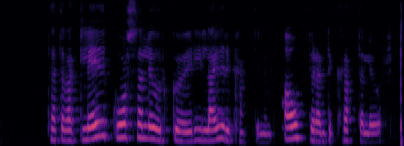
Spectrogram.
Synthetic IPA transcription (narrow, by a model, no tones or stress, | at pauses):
θɛht̪avaɾkleːjðkɔːsalɛːɣʏɾkœːɥɾilajɣɾɪkʰan̥t̪ɪnʏmaːwpɪɾant̪ɪkʰɾaft̪alɛːɣʏɾ̥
